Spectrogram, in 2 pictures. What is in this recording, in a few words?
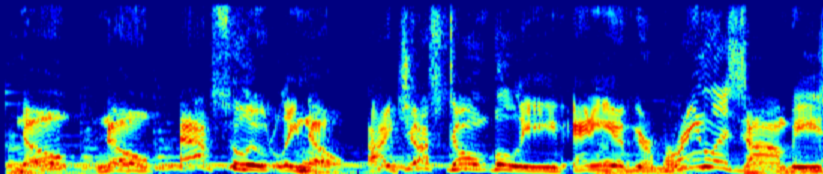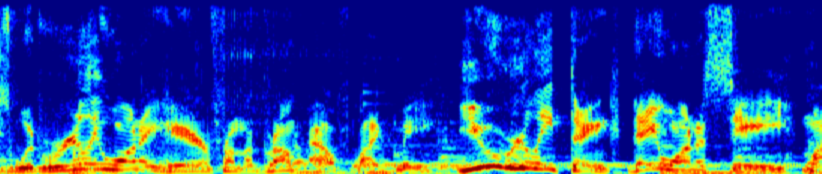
Animation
